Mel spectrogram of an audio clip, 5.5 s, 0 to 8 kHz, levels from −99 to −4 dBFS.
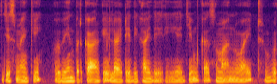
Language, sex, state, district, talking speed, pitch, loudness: Hindi, male, Himachal Pradesh, Shimla, 160 wpm, 105 Hz, -20 LUFS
